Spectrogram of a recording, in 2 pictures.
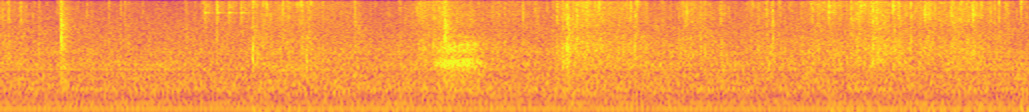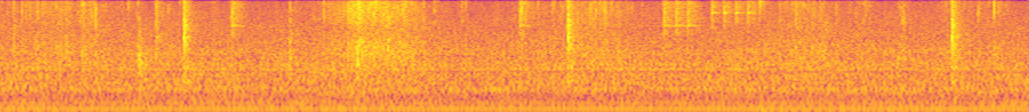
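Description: A steady low hum, with a few faint clicks scattered through it.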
